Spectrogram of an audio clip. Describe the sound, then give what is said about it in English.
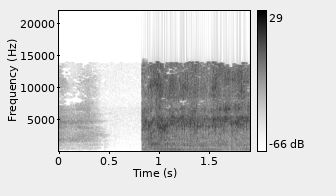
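A voice imitates a fart: a brief quieter breathy sound, a short silent gap, then a loud, sustained raspy blast that carries on to the end. “someone's just gonna have a bigger fart and just go”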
